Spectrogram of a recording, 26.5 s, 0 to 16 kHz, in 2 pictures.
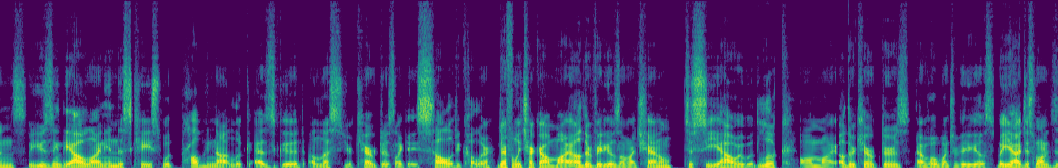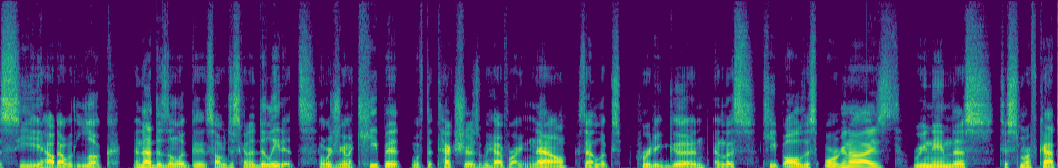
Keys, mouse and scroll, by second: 15.8 click, 16.4 x.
